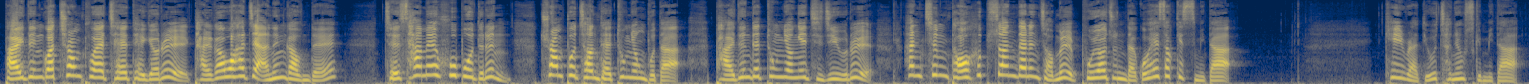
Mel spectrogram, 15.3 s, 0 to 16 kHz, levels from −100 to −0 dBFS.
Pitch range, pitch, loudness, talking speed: 235-340 Hz, 295 Hz, -16 LUFS, 310 characters per minute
